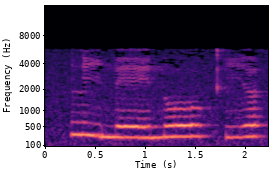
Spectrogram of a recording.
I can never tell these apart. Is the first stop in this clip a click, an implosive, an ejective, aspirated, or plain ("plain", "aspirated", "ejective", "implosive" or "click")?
aspirated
